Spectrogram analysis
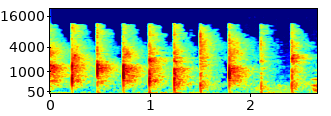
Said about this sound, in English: But until then, my friend, we're going to give you a golf clap.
